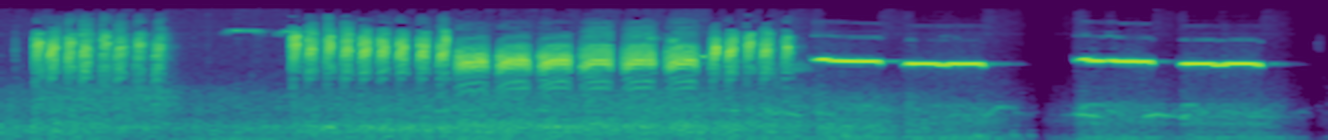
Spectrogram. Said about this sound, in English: Chickadees also give a high pitched alarm call with a series of very high and thin notes strung together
